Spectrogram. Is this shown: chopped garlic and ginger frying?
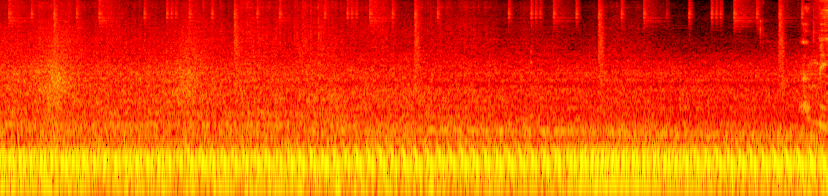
no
